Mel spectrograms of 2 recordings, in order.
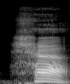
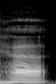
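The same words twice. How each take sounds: First: The h sound is strong and brought out. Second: The h sound is light and not brought out. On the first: The speaker calls it right. "make sure you bring that sound out" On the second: The speaker calls it wrong. "Don't say ha"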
